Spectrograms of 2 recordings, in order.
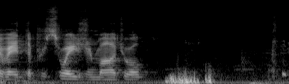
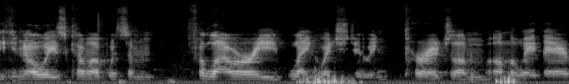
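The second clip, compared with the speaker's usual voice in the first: ordinary delivery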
